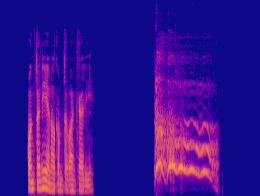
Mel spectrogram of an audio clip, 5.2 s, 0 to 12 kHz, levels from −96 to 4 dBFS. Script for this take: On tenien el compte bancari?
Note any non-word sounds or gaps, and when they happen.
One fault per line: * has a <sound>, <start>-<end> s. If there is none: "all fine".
* has a bark, 3.1-4.4 s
